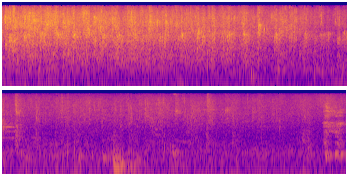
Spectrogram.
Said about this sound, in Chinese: 大家鼓掌欢迎。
